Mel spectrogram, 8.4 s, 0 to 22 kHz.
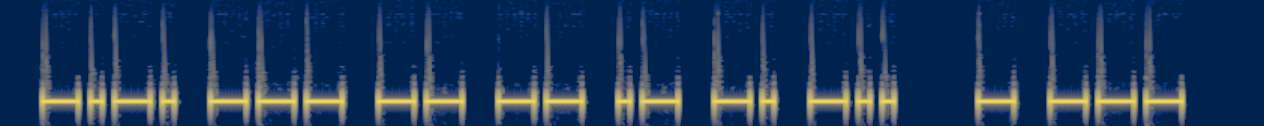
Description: Morse code, heard as a keyed tone, about 15 wpm, 700 Hz. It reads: COMMAND TO
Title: Sentences from Top 1600 Words 15wpm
